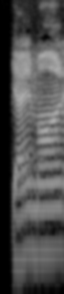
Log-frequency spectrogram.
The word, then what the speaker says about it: Gaimon: Game On is spelled GAIMON.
